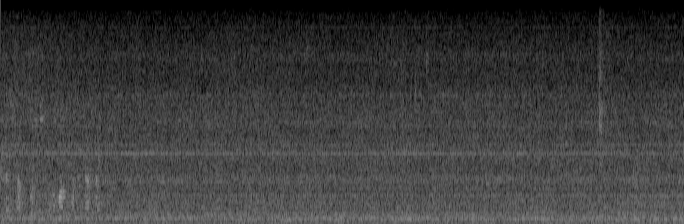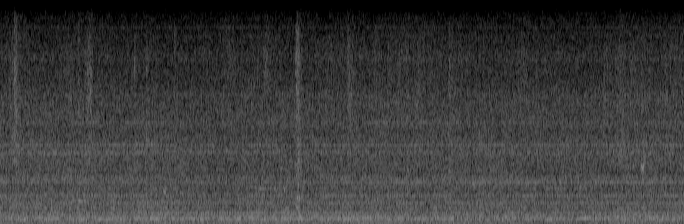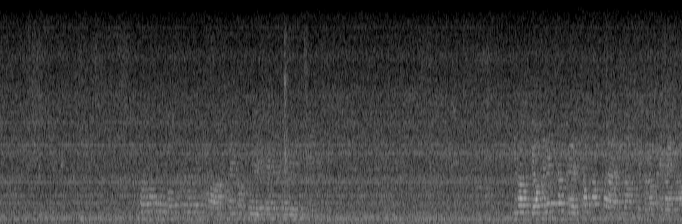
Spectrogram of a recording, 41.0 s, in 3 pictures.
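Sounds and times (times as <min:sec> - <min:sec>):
electric train interior hum: 0:00.0 - 0:41.0.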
